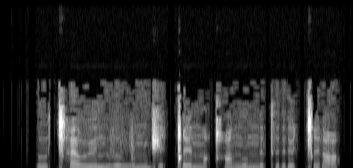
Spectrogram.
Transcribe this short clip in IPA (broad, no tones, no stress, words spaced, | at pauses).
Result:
ɯǀʰæ βynvevɯnd͡ʒe ǃenɑqʰɑ nunɾet ryǀeɾɑ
